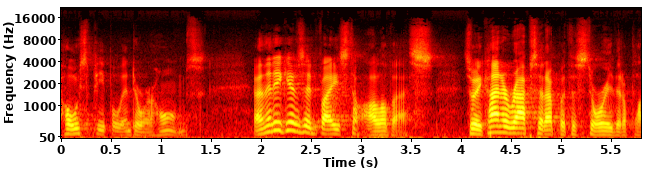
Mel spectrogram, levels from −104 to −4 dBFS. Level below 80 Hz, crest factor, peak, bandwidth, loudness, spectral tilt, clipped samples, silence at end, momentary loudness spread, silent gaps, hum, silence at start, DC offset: -60 dBFS; 24 dB; -6 dBFS; 15 kHz; -29 LUFS; -4.5 dB/octave; under 0.1%; 0 s; 17 LU; none; none; 0 s; under 0.1%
